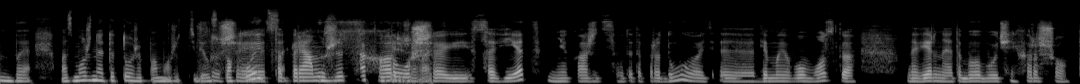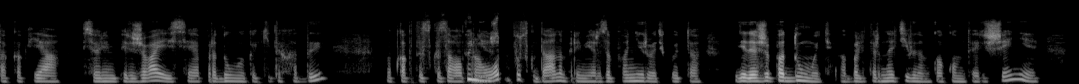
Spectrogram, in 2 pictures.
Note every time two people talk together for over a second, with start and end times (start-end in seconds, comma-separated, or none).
1.9-4.4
